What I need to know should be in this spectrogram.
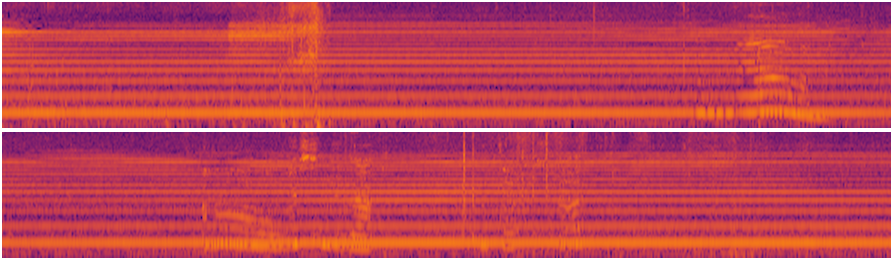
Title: Low battery Vtech toy carousel toy buzzing noises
